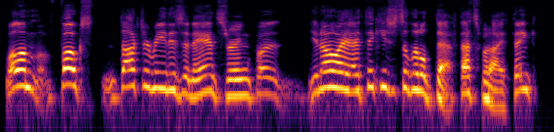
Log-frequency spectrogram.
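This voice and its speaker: A man's voice: sits high, animated, fairly bright tone. A man playing a nervous, lonely radio broadcaster unravelling in a haunted house, stammering and rambling in 1940s radio suspense style. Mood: nervous chatter. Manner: stammering, halting, rambling with repeated words. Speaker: actor in old-time radio play. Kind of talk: 1940s radio suspense acting, live monologue.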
